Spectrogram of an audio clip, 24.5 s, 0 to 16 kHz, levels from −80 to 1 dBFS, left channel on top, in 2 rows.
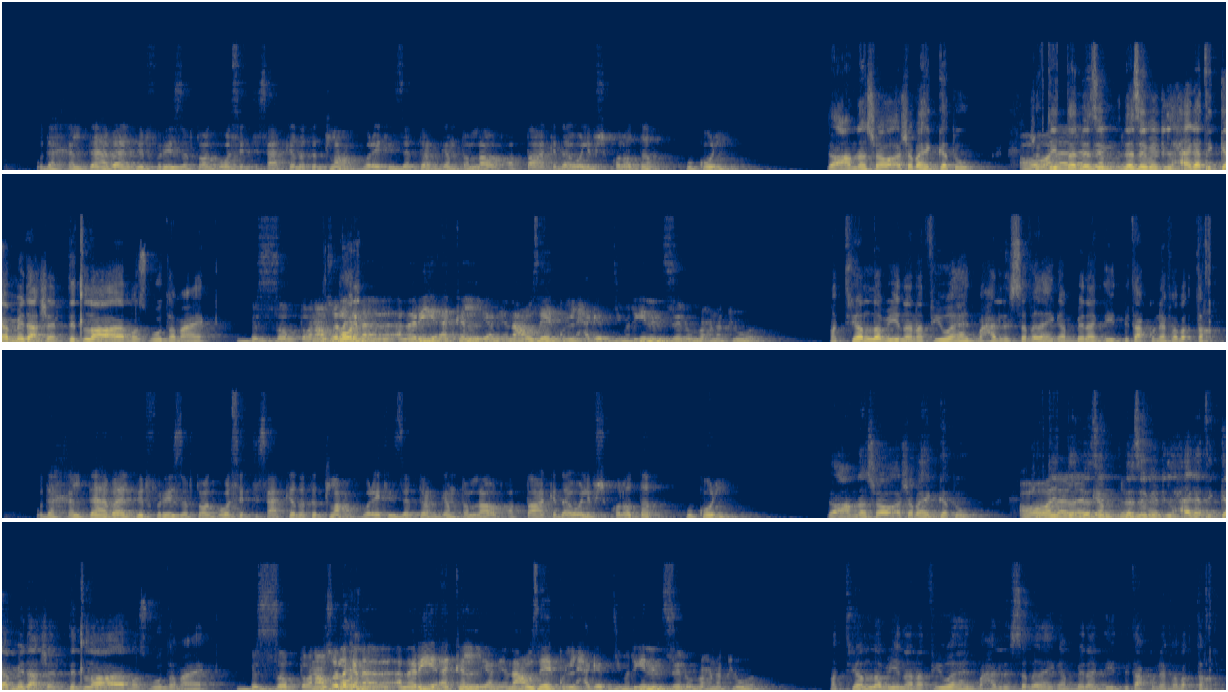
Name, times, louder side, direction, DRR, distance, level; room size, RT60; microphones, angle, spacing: voice 1, 0.3-6.5 6.8-7.3 10.2-11.3 14.6-19.8, right 1 dB, 30° right, 5 dB, 0.6 m, -26 dB
voice 2, 8.3-9.7 10.5-14.2 15.6-15.8 20.7-24.3, left 4 dB, 65° left, 7 dB, 0.5 m, -24 dB
11.0 x 8.1 x 6.4 m, 0.78 s
head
